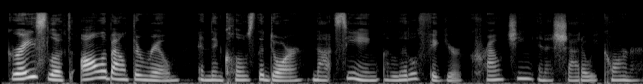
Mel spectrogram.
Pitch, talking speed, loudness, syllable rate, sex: 215 Hz, 195 wpm, -22 LUFS, 5.4 syllables/s, female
